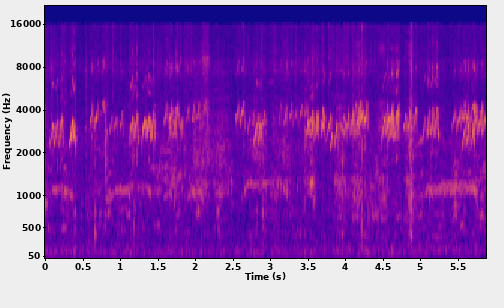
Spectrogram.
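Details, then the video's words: Caged ducklings peep steadily, each call a short, high, slightly rising note repeated in rapid series by several birds at once, over a faint steady tone. "ducklings in cage"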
